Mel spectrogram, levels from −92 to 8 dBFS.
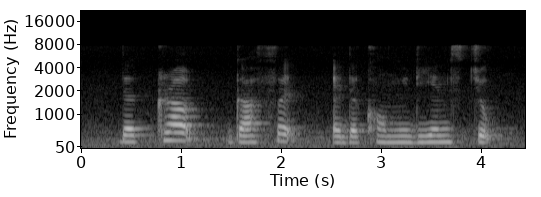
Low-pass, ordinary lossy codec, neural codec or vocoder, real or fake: none; none; none; real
